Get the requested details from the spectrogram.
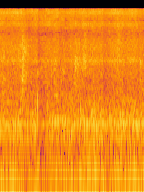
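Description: A pressure cooker hisses steadily as it heats, a continuous breathy noise over a low rumble and a faint sustained hum, with no voices.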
